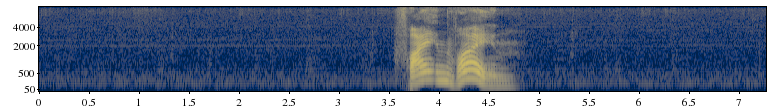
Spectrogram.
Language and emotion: Russian, positive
